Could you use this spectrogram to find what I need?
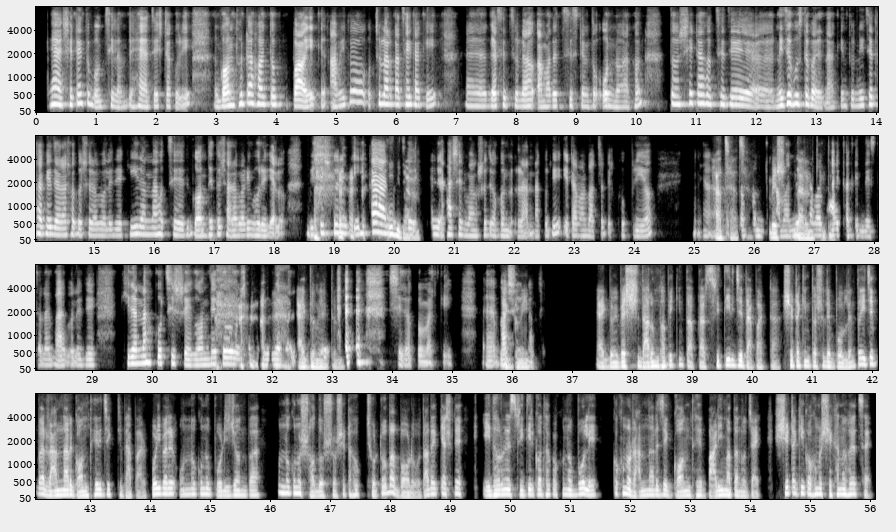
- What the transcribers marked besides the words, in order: other noise; tapping; chuckle; laughing while speaking: "খুবই দারুণ"; chuckle; unintelligible speech; chuckle; other background noise
- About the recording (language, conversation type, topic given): Bengali, podcast, রান্নার গন্ধে আপনার বাড়ির কোন স্মৃতি জেগে ওঠে?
